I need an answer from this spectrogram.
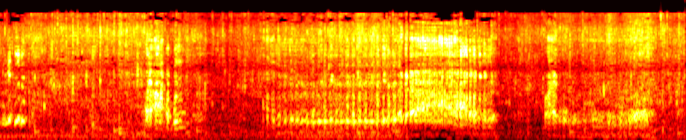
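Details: An English Bulldog that fell into a hot tub and cannot get out grumbles in drawn-out, throaty moans while swimming and diving, over splashing and trickling water.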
